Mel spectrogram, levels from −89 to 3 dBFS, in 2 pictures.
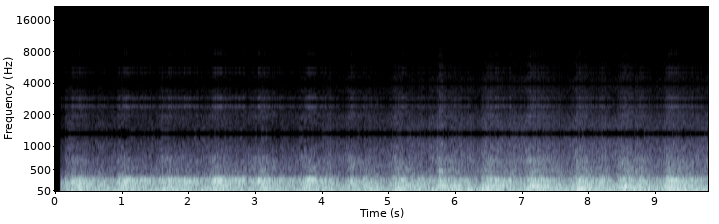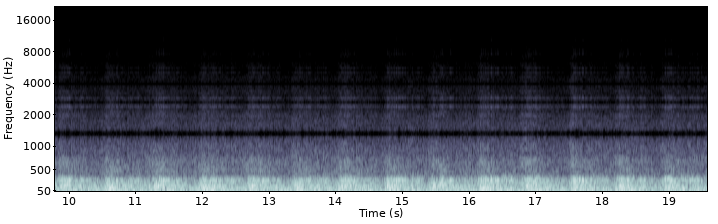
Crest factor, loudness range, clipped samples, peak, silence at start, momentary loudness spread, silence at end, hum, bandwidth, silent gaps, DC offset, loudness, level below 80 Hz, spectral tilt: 16 dB; 3 LU; under 0.1%; 0 dBFS; 0.05 s; 6 LU; 0 s; none; 3.1 kHz; none; under 0.1%; -18 LUFS; -20 dBFS; -13 dB/octave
